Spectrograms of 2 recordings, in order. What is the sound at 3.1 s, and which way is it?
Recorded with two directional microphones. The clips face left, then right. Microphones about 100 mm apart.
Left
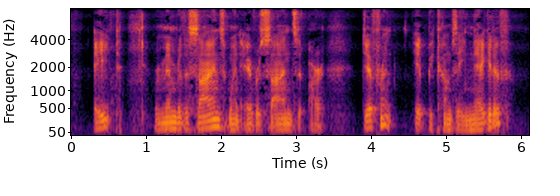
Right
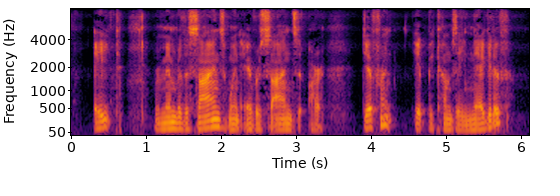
Speech, 35° right (ahead or behind).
